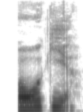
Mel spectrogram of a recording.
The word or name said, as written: overgear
